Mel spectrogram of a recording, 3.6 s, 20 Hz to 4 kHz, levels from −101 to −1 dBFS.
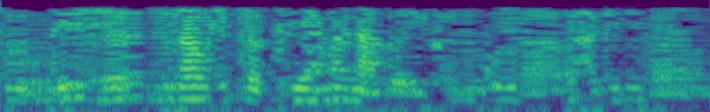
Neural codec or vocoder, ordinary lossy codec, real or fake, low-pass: vocoder, 24 kHz, 100 mel bands, Vocos; none; fake; 3.6 kHz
